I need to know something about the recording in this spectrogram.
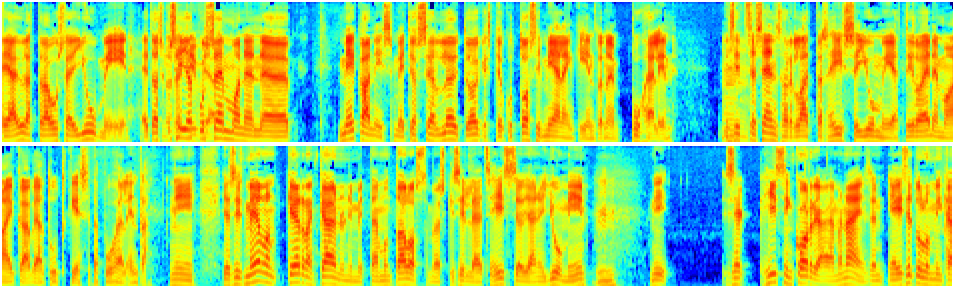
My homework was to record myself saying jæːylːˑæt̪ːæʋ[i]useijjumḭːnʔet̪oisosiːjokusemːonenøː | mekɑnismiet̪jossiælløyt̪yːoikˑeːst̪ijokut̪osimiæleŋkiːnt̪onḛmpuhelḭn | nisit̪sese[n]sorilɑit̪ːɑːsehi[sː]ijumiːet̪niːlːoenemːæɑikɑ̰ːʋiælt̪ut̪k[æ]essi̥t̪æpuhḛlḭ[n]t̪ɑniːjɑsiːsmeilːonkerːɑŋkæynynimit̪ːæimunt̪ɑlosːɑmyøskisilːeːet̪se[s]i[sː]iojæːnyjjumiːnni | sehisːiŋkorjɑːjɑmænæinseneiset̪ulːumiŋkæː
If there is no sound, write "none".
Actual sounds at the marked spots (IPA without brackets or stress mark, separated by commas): æ, n, sː, i, n, h, sː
